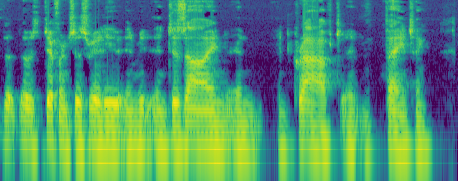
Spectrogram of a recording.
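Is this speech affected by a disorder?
Yes: Parkinson's; difficulty judging near and far.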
